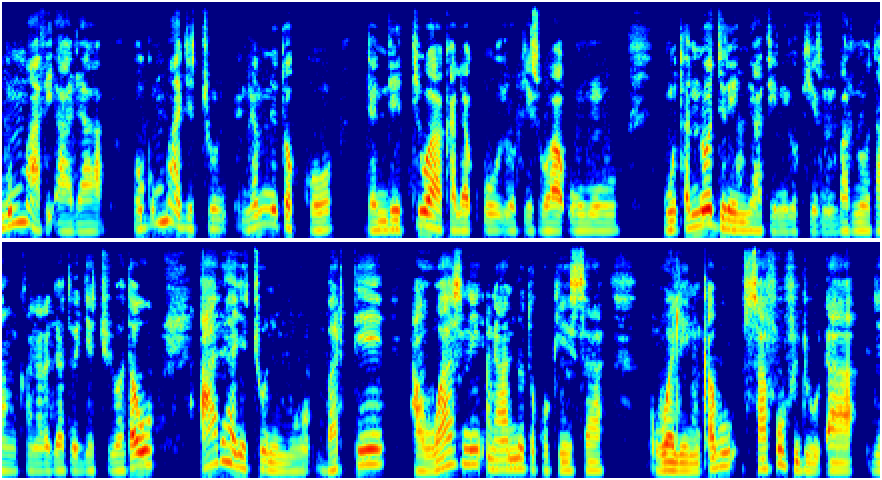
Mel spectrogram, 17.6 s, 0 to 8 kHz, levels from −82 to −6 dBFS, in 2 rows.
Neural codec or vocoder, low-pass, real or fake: none; 7.2 kHz; real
